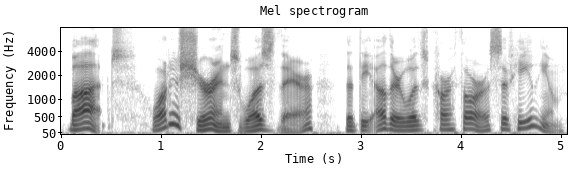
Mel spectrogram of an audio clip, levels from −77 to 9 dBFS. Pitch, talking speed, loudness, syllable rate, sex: 130 Hz, 140 wpm, -20 LUFS, 4.4 syllables/s, male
